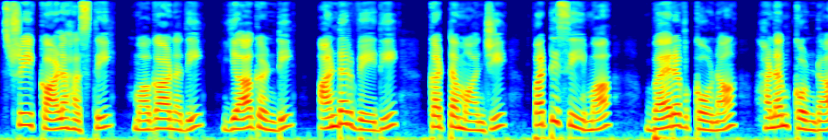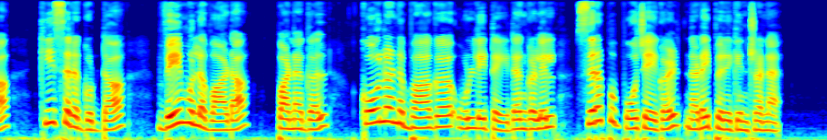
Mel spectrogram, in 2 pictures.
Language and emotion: Tamil, neutral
